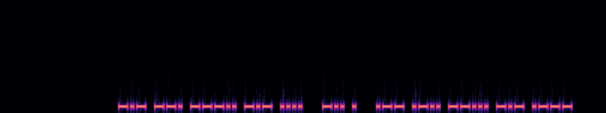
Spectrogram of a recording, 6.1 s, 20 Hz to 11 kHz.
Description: Morse code, heard as a keyed tone, about 40 wpm, 700 Hz. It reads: KG8KH DE WL7KJ
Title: USA Callsign DE Callsign - 5 Characters - 40wpm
